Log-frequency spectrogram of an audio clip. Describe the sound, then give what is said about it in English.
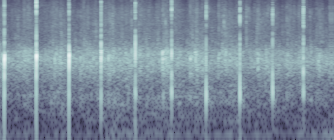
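Steady applause from a group, with one set of sharp, evenly spaced claps standing out in a quick regular rhythm above the softer patter of the rest, moderately loud with no talking. “There's we can clap for that.”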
